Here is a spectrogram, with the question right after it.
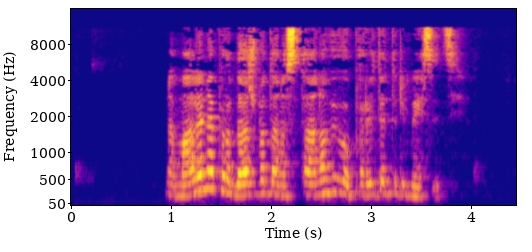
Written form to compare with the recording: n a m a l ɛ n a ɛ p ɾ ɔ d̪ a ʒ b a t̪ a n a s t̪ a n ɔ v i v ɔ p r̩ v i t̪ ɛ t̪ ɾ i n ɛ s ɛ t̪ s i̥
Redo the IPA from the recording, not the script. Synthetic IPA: n a m a l ɛ n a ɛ p ɾ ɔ d̪ a ʒ b a t̪ a n a s t̪ a n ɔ v i v ɔ p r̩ v i t̪ ɛ t̪ ɾ i m ɛ s ɛ t̪ s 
